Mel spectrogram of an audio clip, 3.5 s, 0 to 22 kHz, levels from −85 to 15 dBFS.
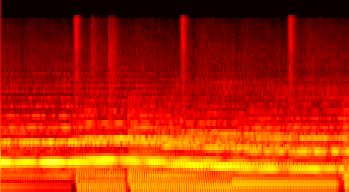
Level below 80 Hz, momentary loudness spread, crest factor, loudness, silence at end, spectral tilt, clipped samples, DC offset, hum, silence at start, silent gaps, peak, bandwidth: -36 dBFS; 6 LU; 12 dB; -16 LUFS; 0 s; -7 dB/octave; under 0.1%; under 0.1%; none; 0 s; none; -2 dBFS; 15.5 kHz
